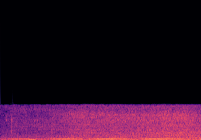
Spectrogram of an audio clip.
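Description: A steady rushing hiss that grows brighter toward the end, over a low steady hum, cut off abruptly when speech resumes.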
